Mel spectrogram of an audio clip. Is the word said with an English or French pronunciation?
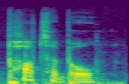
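English. It is said with an English pronunciation.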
